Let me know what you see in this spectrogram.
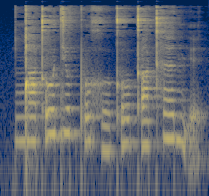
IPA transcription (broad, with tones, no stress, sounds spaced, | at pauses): ŋ͡ǃ a˧ kʼ ʊː˦ dʲ ʊː˦ d pʼ ʊ˧ x ʊː˨ kʼ ʊː˧ kʼ a˧ kʰ ɛː˦ d nʲ ḛ˨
